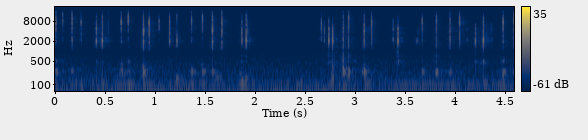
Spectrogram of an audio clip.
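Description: Long nails tap the handle and ridged rollers of a chrome-finished face roller held in the hands, making 28 quick, bright metallic clicks with almost no ring. The tapping runs steadily, pauses briefly around the two-second mark, then resumes at the same pace.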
